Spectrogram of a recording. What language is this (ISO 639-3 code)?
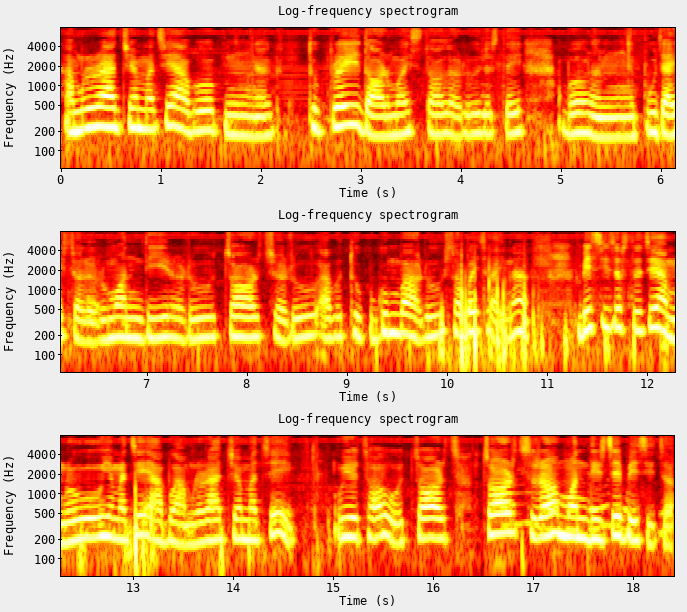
nep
